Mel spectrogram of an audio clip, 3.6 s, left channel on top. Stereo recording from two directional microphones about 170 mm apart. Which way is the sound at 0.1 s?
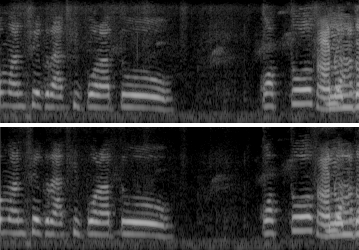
30° left (ahead or behind).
